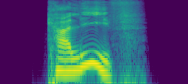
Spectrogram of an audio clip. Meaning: caliph
- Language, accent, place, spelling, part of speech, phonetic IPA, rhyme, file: German, Germany, Berlin, Kalif, noun, [ˌkaˈliːf], -iːf, De-Kalif.ogg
